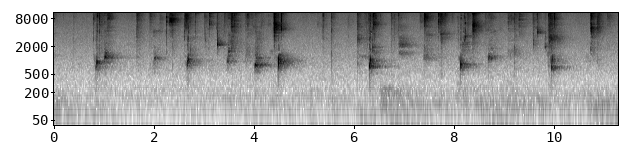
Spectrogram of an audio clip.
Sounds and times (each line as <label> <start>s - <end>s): Water drops in crypt 0.8s - 1.2s
Water drops in crypt 6.2s - 9.0s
